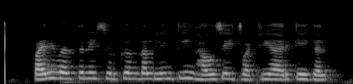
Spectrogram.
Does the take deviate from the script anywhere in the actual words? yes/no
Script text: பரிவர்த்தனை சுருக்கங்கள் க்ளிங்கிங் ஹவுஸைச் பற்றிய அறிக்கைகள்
no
